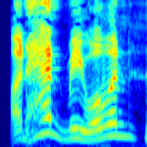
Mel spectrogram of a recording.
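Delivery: high, loud theatrical knightly outcry; hammy stage actor. Retold or imitated. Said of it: "he'd be like".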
